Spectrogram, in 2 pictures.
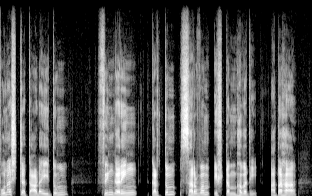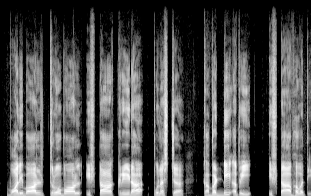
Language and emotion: Sanskrit, neutral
